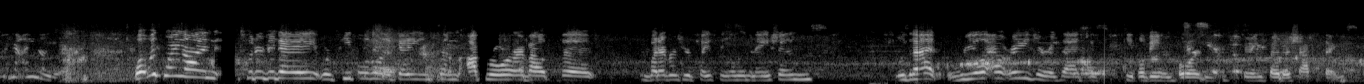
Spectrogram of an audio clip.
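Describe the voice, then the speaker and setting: Fairly high female voice with very wide pitch swings, a moderate pace and noticeable background noise. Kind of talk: casual chat. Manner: wry, chatty.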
